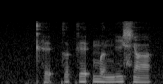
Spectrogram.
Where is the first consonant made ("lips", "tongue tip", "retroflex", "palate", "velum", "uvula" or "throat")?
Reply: velum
